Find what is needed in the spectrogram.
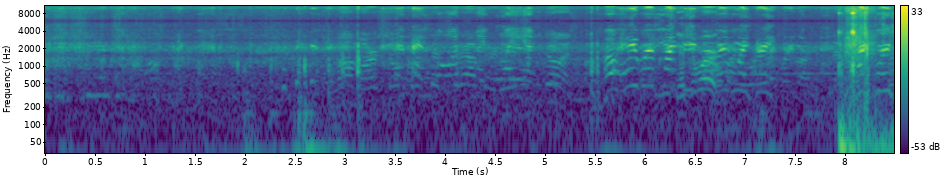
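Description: Indistinct chatter of people in a river, busier over the second half, over water lapping against the raft, with a single knock about two and a half seconds in.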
